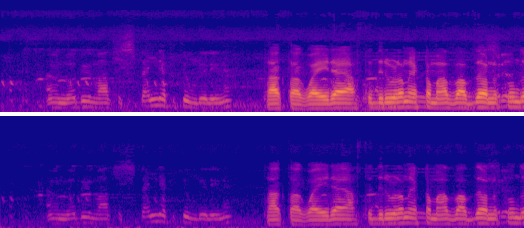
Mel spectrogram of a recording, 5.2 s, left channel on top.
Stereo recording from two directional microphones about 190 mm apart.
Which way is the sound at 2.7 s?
55° right (ahead or behind).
